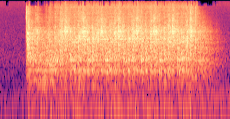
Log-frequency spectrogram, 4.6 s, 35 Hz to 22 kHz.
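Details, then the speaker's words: 1973 Corvette C3 bought on eBay: the starter whirs steadily at about four turns a second, with no catch or sputter and a hissing noise. Gas is in the carb and the vacuum ports are closed. Owner suspects wrong firing order, zero compression or water in the fuel. "guess my firing order could be wrong or there could just be zero compression"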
